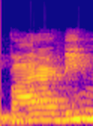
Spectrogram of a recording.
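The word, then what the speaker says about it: paradigm: जैसे एग्जाम्पल में देखिए पैरा, देखिए पैराडीम, पैराडीम में जी को नहीं पढ़ना, यानी नमूना, उदाहरण।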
